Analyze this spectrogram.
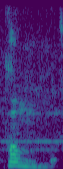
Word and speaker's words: thumb: So b in this word is silent. Silent असल्यानंतर आपण म्हणतो का, सायलेंट ठेवतो का तू? आपण म्हणताना काय म्हणतो? थंब, right?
